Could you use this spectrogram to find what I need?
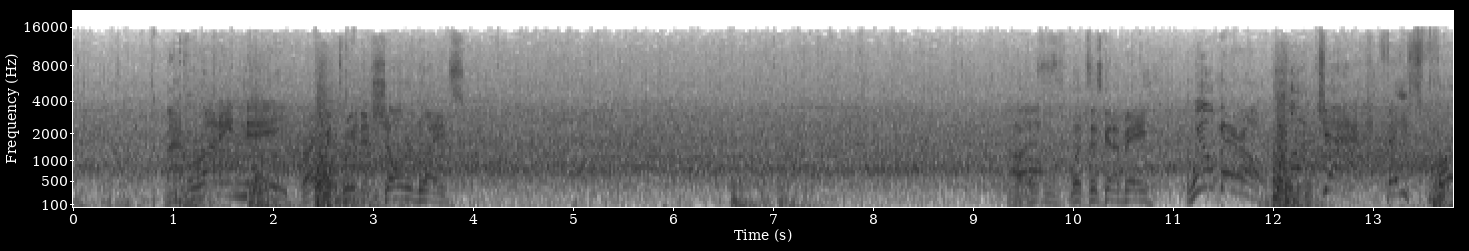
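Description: Bodies slam and thud heavily onto a wrestling mat.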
